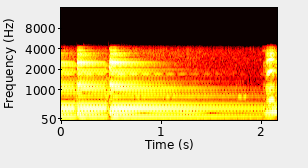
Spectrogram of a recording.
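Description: Guitar notes fretted on the 5th string at the 3rd fret, plucked twice in quick succession near the start and left ringing, then plucked again just before the end, close and clean with no talk.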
